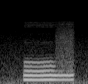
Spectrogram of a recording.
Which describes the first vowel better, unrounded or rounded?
rounded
